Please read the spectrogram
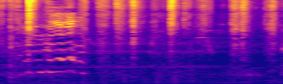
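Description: A goat bleating once: a short, quavering bleat about half a second long, just after the start.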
